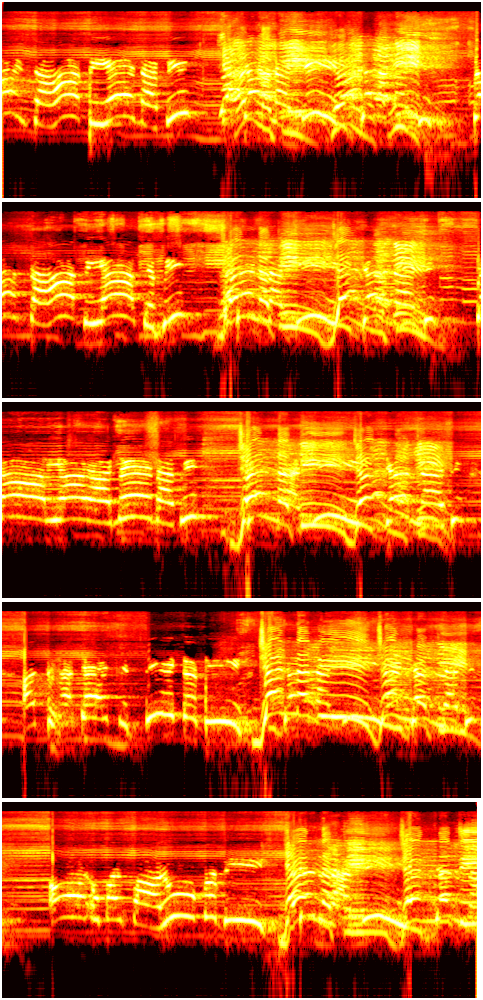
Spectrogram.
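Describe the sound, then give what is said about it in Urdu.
A young girl calling in from Karachi to a children's religious TV channel chants slogans in a bright voice, in rhythmic phrases of a couple of seconds each separated by short pauses. “میں آج نعرے لگاؤں گی”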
